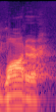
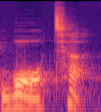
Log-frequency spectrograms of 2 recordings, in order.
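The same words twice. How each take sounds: First: The T is tapped, like a soft D. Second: The T is a crisp, clear T. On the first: "We don't say water like an American" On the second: "we say"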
